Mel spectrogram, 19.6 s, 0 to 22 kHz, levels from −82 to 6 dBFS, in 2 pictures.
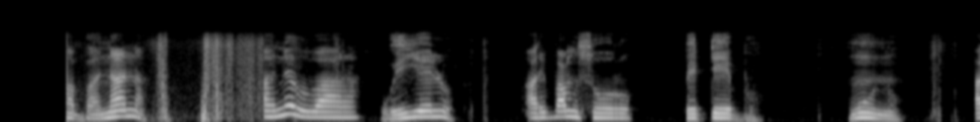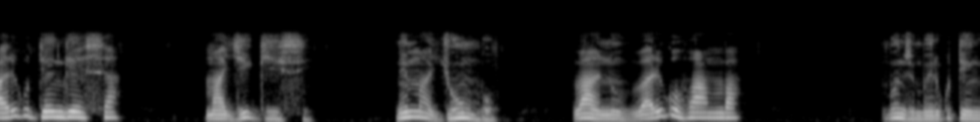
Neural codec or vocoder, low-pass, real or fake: none; 7.2 kHz; real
